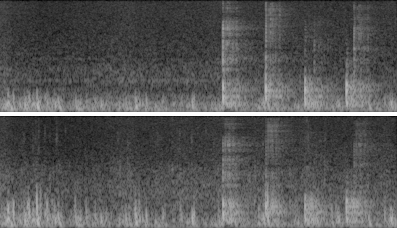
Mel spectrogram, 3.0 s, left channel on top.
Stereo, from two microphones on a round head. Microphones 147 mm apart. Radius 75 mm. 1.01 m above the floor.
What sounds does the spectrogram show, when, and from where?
1.7 s running footsteps: 50° left (ahead or behind), 4.5 m; by 2.8 s 45° left (ahead or behind), 4 m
